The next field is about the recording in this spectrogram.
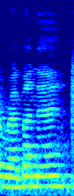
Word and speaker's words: Rebane: Yeah, Kaya Rebina, and the last name spelled R-E-B-A-N-E.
